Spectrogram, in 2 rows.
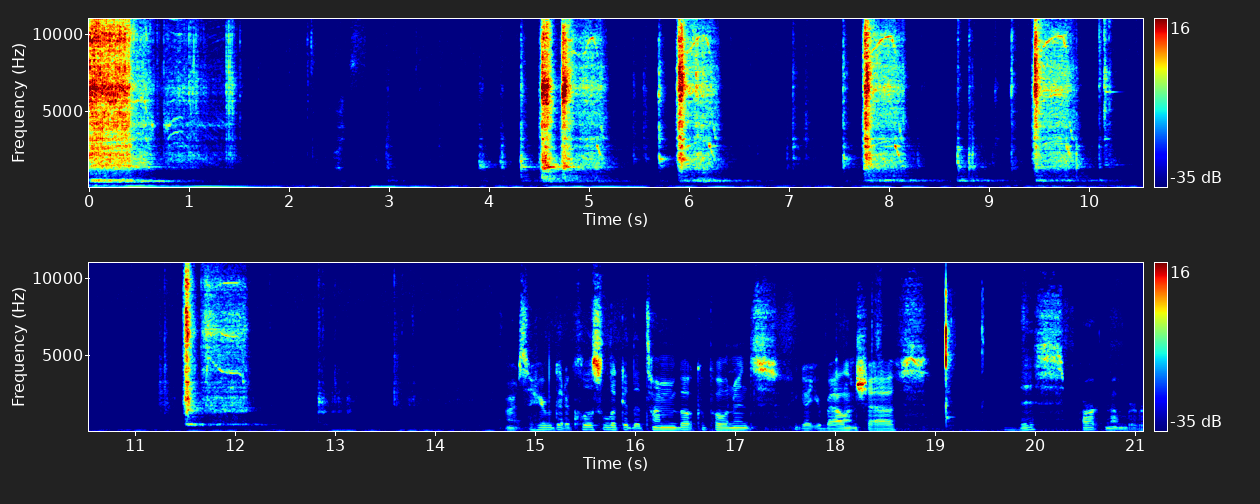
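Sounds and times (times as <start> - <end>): ratchet wrench clicking: 0.0 - 1.6, 4.4 - 6.4
steady low hum: 0.0 - 21.0.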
